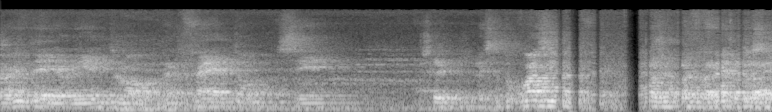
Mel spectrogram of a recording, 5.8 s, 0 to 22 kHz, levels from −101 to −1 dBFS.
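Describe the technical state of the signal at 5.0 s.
At 5.0 s you're inside a run of repeated packet loss, 4.17 to 5.58 s: short dropouts keep getting patched by stretching the last sound, so it turns choppy and robotic.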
